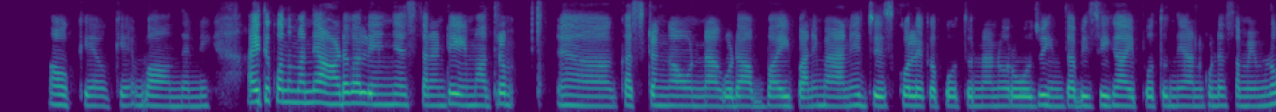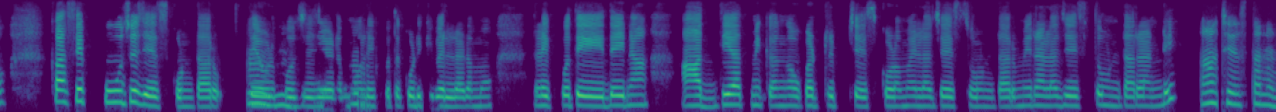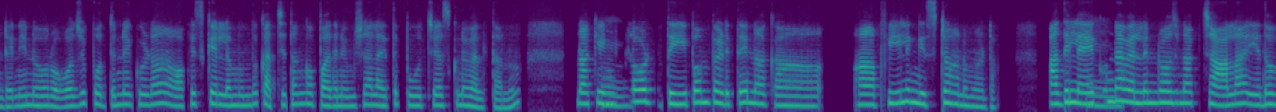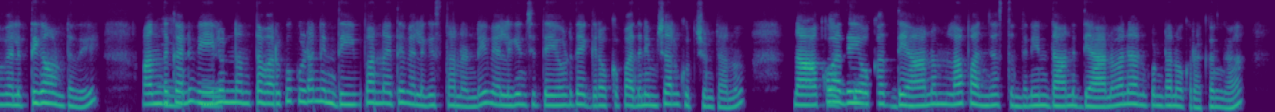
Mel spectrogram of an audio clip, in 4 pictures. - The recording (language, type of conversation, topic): Telugu, podcast, పని తర్వాత మానసికంగా రిలాక్స్ కావడానికి మీరు ఏ పనులు చేస్తారు?
- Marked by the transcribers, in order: other background noise; lip smack; in English: "మేనేజ్"; tapping; in English: "ట్రిప్"; in English: "ఆఫీస్‌కెళ్లే"; in English: "ఫీలింగ్"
